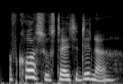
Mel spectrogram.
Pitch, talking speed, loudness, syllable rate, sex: 230 Hz, 290 wpm, -17 LUFS, 7.8 syllables/s, female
